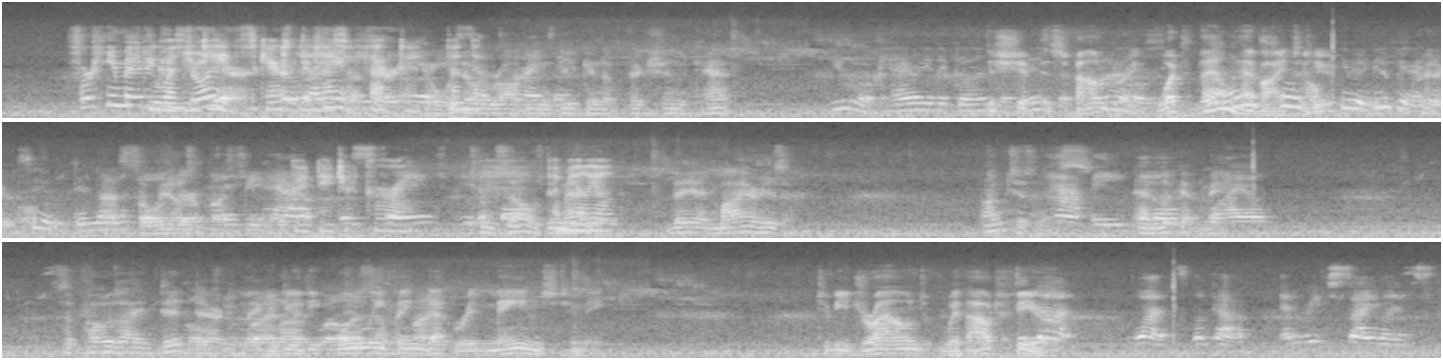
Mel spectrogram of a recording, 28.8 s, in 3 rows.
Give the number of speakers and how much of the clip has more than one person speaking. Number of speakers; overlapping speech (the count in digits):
7, about 47%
